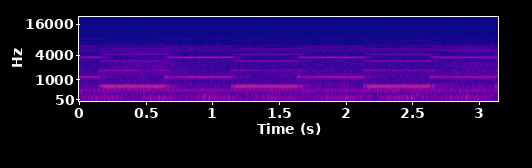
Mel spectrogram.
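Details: Old Fox computer system found in a cupboard, giving no display at power-up: a two-tone siren warbles about twice a second from the speaker, with no steady beep count. BIOS fault alarm, cause unknown.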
